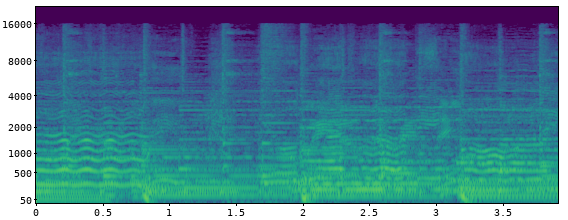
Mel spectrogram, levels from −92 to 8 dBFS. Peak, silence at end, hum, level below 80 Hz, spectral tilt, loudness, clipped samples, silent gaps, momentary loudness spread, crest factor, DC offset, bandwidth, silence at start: -8 dBFS; 0 s; none; -36 dBFS; -5.5 dB/octave; -22 LUFS; under 0.1%; none; 5 LU; 14 dB; under 0.1%; 16.5 kHz; 0 s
